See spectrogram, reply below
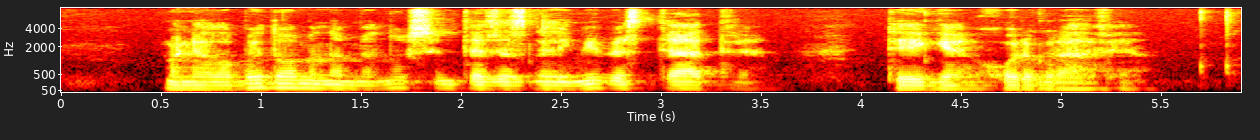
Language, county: Lithuanian, Šiauliai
